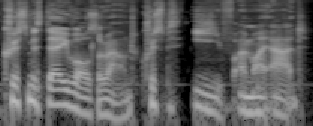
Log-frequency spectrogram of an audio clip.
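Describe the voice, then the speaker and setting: A man's voice: fairly low pitch, animated, moderate pace. A young man streaming live, telling rambling stories to his viewers with self-aware asides. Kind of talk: casual chat with viewers.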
